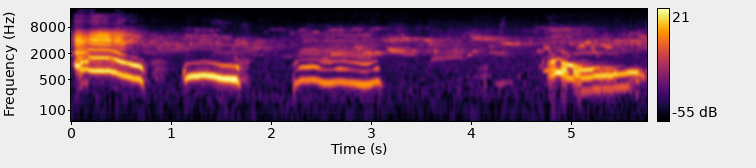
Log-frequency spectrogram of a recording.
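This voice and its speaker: Kids' puppet show: young capybara girl, small high voice, animated swings, inquisitive and sweet. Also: very slow, lo-fi sound, heavily acted. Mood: hurt. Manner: inquisitive, simple short replies. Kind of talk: children's puppet show acting.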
